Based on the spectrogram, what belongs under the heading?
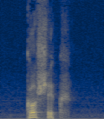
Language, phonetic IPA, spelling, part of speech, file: Polish, [ˈkɔʃɨk], koszyk, noun, Pl-koszyk.ogg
